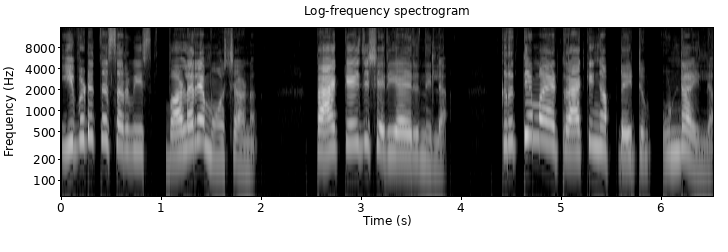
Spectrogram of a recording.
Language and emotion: Malayalam, angry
